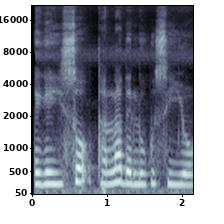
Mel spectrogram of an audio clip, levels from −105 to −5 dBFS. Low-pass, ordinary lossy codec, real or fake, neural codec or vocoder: none; none; real; none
